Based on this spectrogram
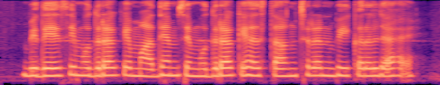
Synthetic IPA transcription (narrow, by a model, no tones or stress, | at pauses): ʋɪd̪eːsimʊd̪ɾakemaːd̪ʱjəmsemʊd̪ɾakeɦɐst̪ãːŋkt͡ʃəɾənbʱikɐɾəld͡ʒaːɦɛ̰ː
